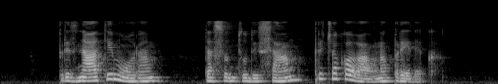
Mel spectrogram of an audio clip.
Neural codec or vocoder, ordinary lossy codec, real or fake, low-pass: none; none; real; none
